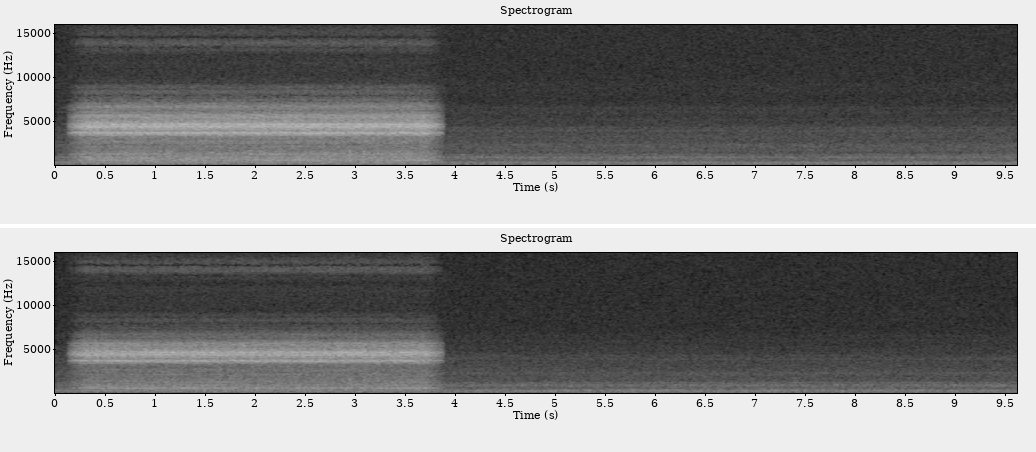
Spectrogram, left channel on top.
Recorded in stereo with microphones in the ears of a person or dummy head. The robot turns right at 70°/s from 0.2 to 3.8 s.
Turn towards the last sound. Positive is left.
No sound to turn to.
